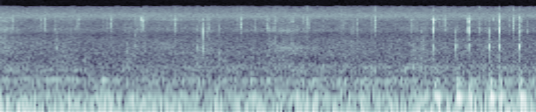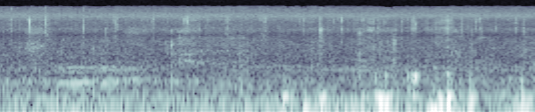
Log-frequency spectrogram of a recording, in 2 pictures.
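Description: Footsteps and scattered light clicks of walking a dog on a leash along a paved sidewalk, over a steady low rumble, with a louder run of knocks near the end.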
